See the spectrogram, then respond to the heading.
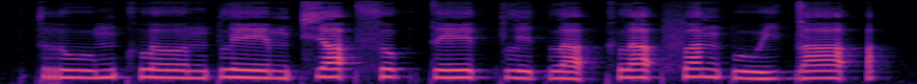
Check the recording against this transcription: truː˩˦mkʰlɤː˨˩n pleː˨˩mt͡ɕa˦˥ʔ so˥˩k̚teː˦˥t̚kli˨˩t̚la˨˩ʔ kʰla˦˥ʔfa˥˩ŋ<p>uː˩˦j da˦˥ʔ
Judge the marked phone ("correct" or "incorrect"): correct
